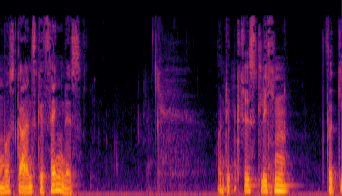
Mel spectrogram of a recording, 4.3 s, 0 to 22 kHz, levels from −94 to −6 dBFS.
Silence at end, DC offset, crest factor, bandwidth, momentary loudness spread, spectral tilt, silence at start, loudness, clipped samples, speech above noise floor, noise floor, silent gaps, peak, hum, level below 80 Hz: 0 s; under 0.1%; 16 dB; 16 kHz; 22 LU; -6.5 dB/octave; 0 s; -28 LUFS; under 0.1%; 28 dB; -54 dBFS; none; -12 dBFS; none; -48 dBFS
